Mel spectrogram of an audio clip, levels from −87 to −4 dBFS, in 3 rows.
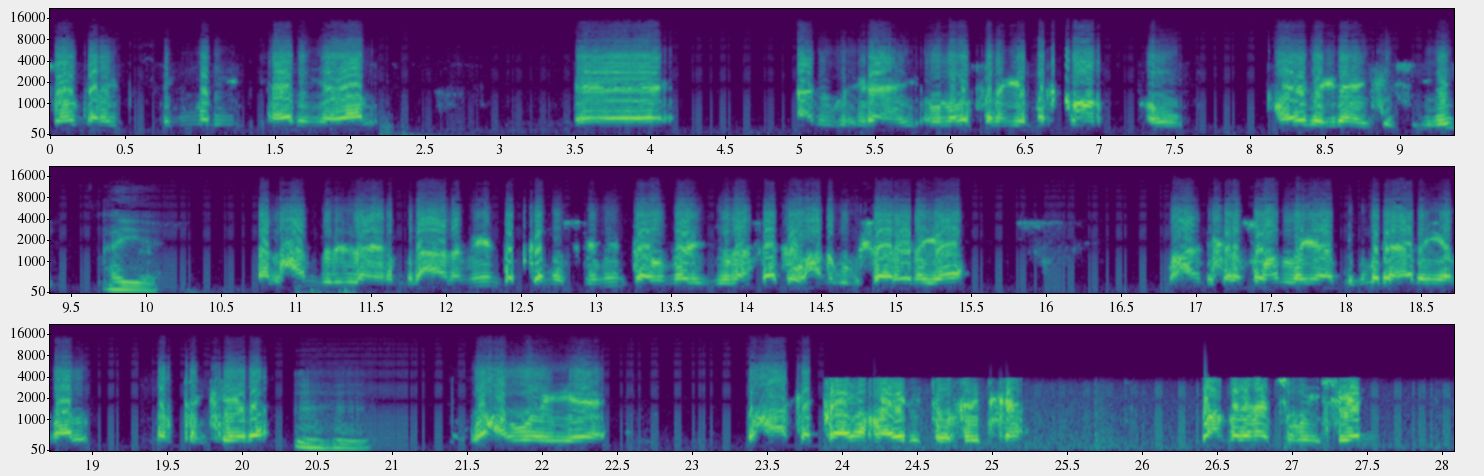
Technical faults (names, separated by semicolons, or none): input switched to a poorer device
